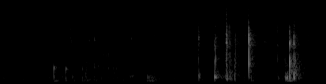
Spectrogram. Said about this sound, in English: That was the loudest gulp I've ever heard. It was purposeful. It sounded like you had a waterfall in your mouth.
